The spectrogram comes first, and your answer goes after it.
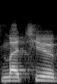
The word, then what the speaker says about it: Mathieu: Well, it's Mathieu because it's French, so it's not Mathieu as like Matthieu, right?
